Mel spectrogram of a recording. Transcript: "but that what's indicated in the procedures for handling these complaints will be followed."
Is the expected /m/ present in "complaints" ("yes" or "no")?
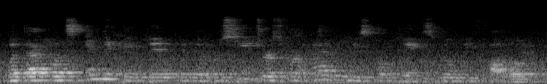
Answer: no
